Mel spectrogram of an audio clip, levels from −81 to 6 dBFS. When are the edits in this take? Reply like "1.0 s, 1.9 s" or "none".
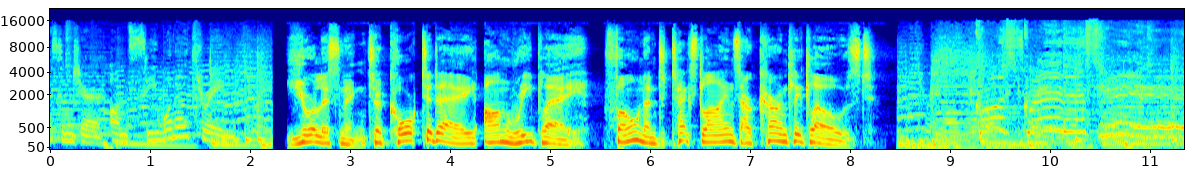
2.2 s, 8.4 s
